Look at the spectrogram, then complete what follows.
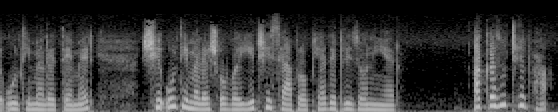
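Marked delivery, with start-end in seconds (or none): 4.7-5.5 mild narrated cry of alarm, pitched higher; a light read-aloud shout, not full force. A narrator's reading. Wife spots something falling, mild shout. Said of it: "strigă Thénardiera".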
